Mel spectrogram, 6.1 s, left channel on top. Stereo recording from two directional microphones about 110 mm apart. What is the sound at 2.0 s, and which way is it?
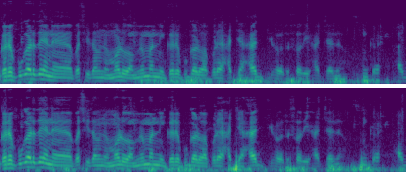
Speech, 35° right (ahead or behind).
